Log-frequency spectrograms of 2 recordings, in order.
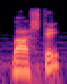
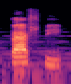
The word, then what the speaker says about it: Vashti: Basti. I mispronounced everything. It's all good. Vashti.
